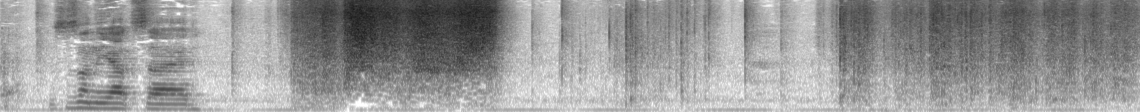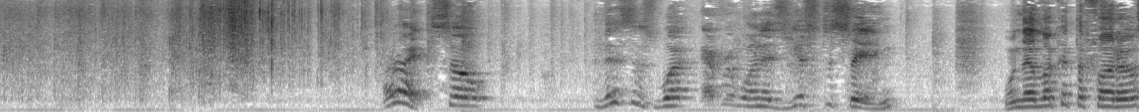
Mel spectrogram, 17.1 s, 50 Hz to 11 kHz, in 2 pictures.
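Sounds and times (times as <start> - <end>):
plastic wrapping ripping off: 2.1 - 11.6
plastic wrapping crinkling: 4.0 - 12.9.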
